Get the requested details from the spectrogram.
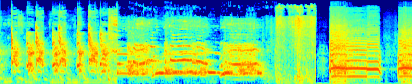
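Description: A beagle gives sharp repeated yelps, then long wavering bays and a high drawn-out scream.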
